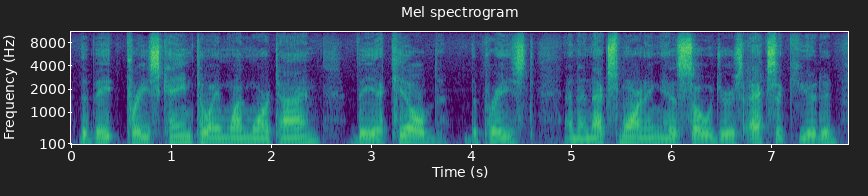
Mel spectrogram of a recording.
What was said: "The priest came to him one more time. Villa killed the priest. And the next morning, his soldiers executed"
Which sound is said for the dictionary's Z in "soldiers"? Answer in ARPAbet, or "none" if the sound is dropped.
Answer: Z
